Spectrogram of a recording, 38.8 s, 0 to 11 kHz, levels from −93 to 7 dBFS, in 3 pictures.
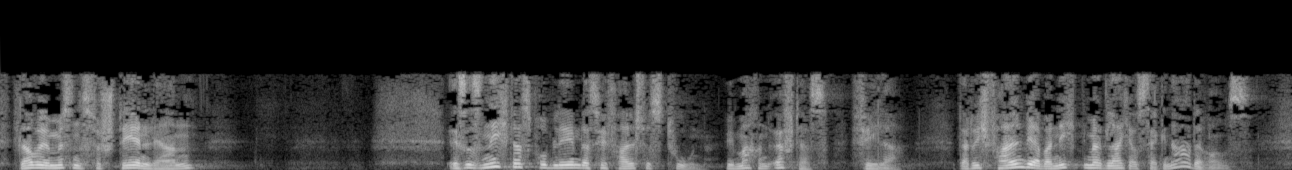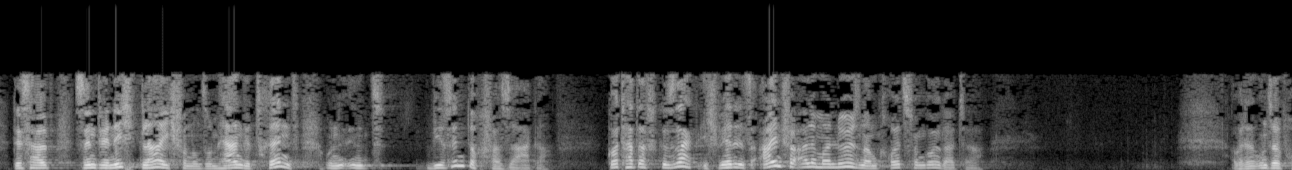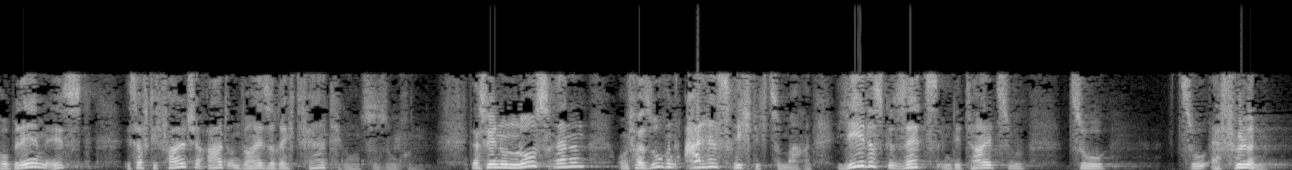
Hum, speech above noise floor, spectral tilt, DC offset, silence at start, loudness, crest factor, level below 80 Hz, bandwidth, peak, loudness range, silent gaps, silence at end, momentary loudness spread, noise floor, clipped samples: none; 50 dB; -4.5 dB/octave; under 0.1%; 0 s; -17 LUFS; 18 dB; -56 dBFS; 6.6 kHz; 0 dBFS; 9 LU; none; 0.15 s; 17 LU; -67 dBFS; under 0.1%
